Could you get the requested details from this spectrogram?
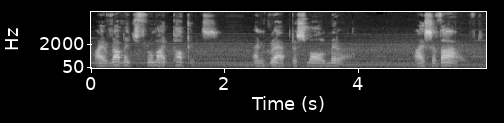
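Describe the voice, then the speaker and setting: A man's voice: medium pitch, slow pace, a little hiss or hum, lightly acted. A man playing a weary time-travelling hero who narrates his own story in a solemn, theatrical way in an audio drama. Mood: wondering. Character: the Fourth Doctor, weary male time-travelling hero recalling his fall. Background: music.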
